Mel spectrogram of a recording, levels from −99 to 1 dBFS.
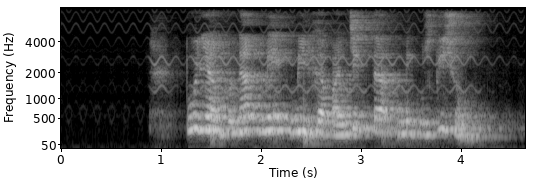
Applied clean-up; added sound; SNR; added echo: neural separator model SepFormer DNS4.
